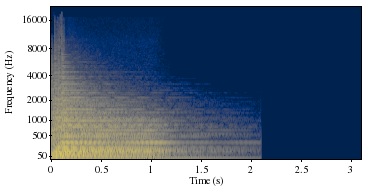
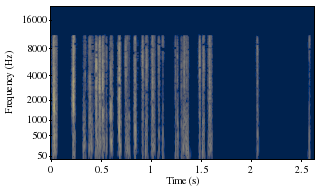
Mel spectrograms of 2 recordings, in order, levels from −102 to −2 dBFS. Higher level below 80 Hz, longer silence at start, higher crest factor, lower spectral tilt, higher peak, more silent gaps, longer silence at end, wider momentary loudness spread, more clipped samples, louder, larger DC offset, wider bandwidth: first, -36 dBFS vs -76 dBFS; about the same, 0 s vs 0 s; second, 20 dB vs 36 dB; first, -7 dB/octave vs 1 dB/octave; second, -8 dBFS vs -4 dBFS; second, none vs 0.07-0.19 s, 0.26-0.30 s, 1.14-1.21 s, 1.39-1.46 s; first, 1.65 s vs 1.05 s; second, 18 LU vs 23 LU; neither; first, -27 LUFS vs -36 LUFS; neither; about the same, 13 kHz vs 12 kHz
